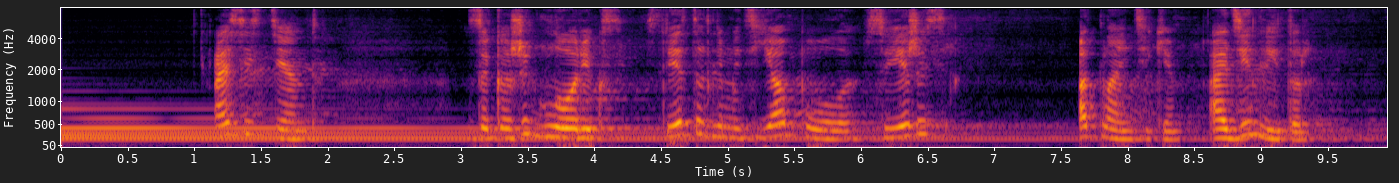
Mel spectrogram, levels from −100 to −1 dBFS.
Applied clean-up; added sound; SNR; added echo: none; Piano; 8 dB; reverberation time 1.2 s.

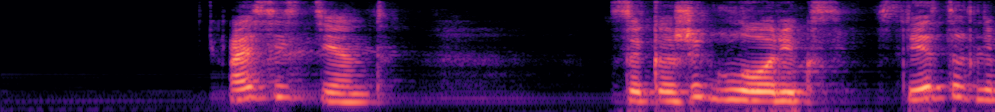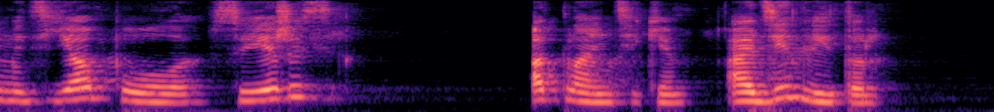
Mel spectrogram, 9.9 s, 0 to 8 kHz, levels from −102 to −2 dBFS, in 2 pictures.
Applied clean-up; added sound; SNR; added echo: neural mask model DeepFilterNet 3.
